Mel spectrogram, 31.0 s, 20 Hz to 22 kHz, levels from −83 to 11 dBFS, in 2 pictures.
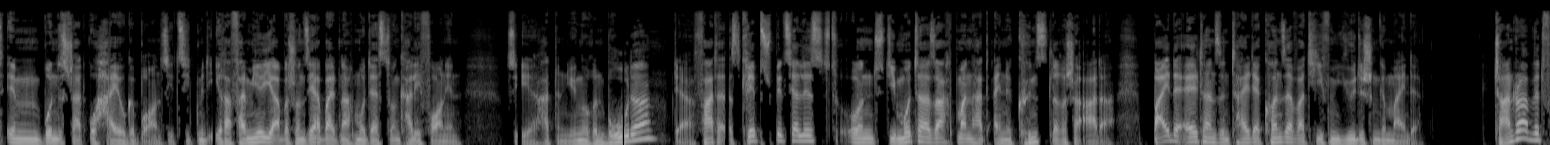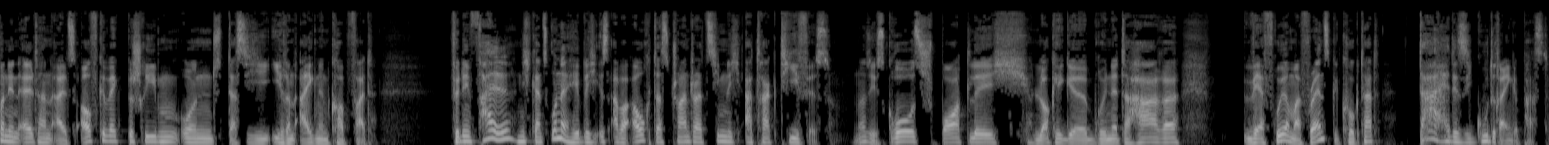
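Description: Short silent holes from a gap between stream segments cut into the speech at 1.08 s, 2.12 to 2.16 s after "zieht mit", 5.17 to 5.22 s before "hat einen jüngeren", 6.22 to 6.24 s, 7.24 to 7.29 s, and 8.29 to 8.32 s before "und die". Consecutive one-second segments leave timing gaps of 14 to 49 ms, which the player fills with silence. No audio is lost, but each gap is an abrupt dropout. The waveform shows flat silent stretches with hard edges, and the spectrogram shows thin blank vertical bands.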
